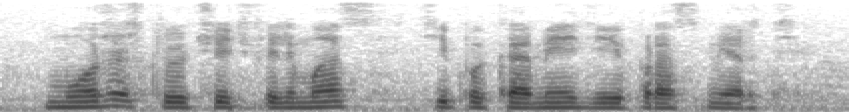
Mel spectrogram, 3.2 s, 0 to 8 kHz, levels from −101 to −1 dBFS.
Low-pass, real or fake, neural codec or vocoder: 7.2 kHz; fake; vocoder, 44.1 kHz, 128 mel bands every 512 samples, BigVGAN v2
